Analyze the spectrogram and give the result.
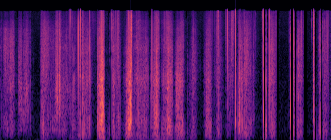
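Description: A bamboo ear pick scratches the felt face of a small metal electret microphone capsule, giving rough, scraping bursts with short gaps between them. The strokes come in an uneven rhythm, with a few sharper, louder scrapes. The sound is mostly midrange with a little bright hiss.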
